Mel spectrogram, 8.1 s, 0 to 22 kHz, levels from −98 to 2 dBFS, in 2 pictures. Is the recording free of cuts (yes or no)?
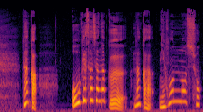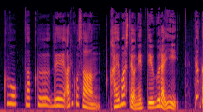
no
